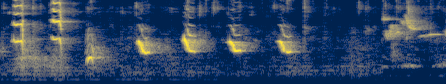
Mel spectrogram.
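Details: Chestnut-rumped babbler from Sumatra in lively varied song: two sharp high notes, then a run of six clear downslurred notes about every half second, ending in fainter high twittering.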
